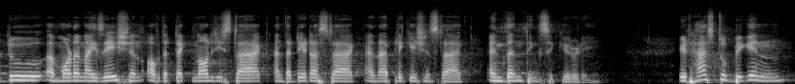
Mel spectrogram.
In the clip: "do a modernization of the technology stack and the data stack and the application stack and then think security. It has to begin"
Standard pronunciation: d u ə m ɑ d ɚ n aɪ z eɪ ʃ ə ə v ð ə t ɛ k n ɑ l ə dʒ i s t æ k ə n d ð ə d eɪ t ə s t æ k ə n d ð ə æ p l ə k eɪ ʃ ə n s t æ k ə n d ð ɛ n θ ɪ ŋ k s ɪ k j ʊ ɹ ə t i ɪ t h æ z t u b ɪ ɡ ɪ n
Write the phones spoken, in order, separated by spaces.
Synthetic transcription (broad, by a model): d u ə m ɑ d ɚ n aɪ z eɪ ʃ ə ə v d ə t ɛ k n ɑ l ə dʒ i s t æ k ə n d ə d eɪ t ə s t æ k ə n d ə æ p l ə k eɪ ʃ ə n s t æ k ə n d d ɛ n t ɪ ŋ k s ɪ k j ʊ ɹ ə t i ɪ t h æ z t u b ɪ ɡ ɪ n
